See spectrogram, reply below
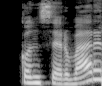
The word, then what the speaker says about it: conservar: Esse som do V em conservar é como o B mais sutil do espanhol. Isso mesmo, além do B como do português, o espanhol tem esse outro som de B, um que não chega a encostar os lábios. Tenta falar essa sílaba comigo das duas formas para notar a diferença. Com o som mais forte, bar. E agora, sem encostar os lábios. Var.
